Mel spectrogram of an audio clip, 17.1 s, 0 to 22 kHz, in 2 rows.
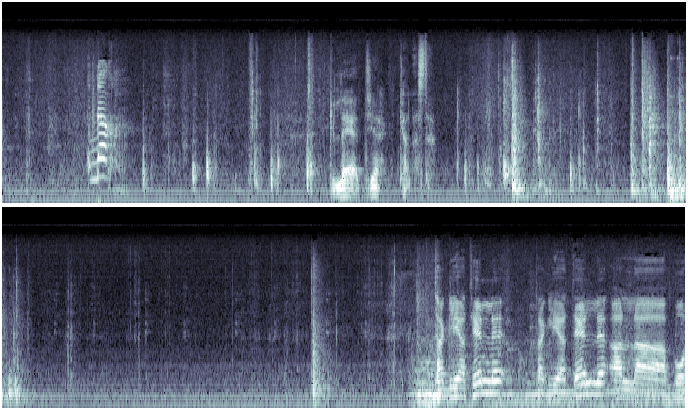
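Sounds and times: faint steady hum: 0:00.0 - 0:17.0
door shutting: 0:13.6 - 0:15.7.

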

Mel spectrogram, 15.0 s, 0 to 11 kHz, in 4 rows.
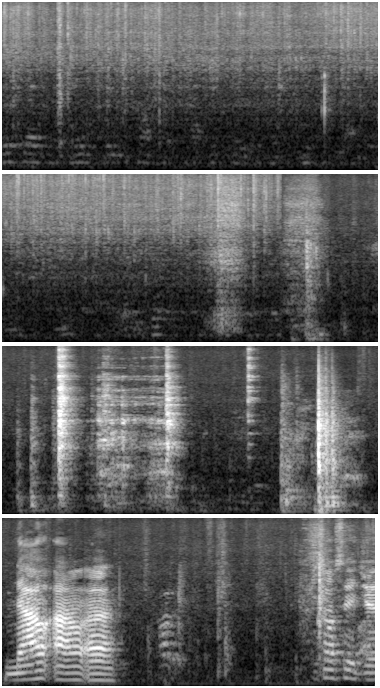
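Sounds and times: sausages sizzling in frying pan: 0:00.0 - 0:07.1, 0:14.0 - 0:15.0.

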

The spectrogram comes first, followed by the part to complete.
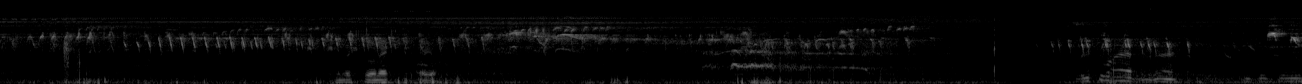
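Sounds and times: birds chirping and trilling: 0:00.0 - 0:13.0.

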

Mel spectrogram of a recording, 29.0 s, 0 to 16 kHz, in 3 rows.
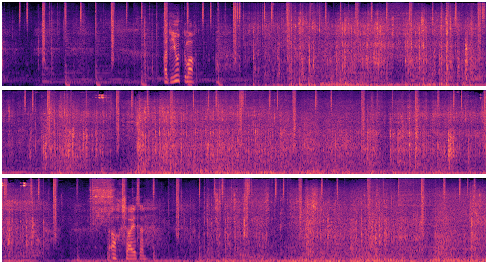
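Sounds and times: bike tyres rolling over dirt: 0:02.4 - 0:29.0
bike knocks and rattles: 0:02.6 - 0:29.0
wind rumble on microphone: 0:05.6 - 0:19.8, 0:22.7 - 0:29.0.

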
